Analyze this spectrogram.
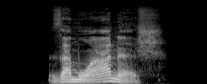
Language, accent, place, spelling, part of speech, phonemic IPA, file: German, Germany, Berlin, samoanisch, adjective, /ˌzamoˈaːnɪʃ/, De-samoanisch.ogg
- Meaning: Samoan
